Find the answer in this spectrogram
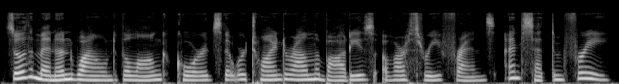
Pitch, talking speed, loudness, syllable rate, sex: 215 Hz, 205 wpm, -17 LUFS, 4.4 syllables/s, female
